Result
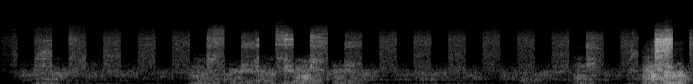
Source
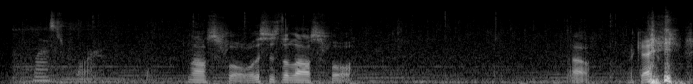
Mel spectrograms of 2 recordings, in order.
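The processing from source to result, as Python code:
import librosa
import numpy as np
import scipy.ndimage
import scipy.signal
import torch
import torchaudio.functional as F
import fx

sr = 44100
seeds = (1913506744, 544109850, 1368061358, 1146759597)

y = fx.spec_gate(x, sr, threshold_db=-15, keep='weak')
y = fx.rev_gated(y, sr, seeds[0], gate_ms=170, shape='flat', drr_db=-2.5)
y = fx.filter_lfo_lowpass(y, sr, shape='square', hz=2.9, low_hz=450.0, high_hz=3200.0, q=1.9)
y = F.gain(torch.from_numpy(y), 1.5).numpy()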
